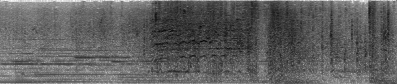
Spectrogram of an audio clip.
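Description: A horse in a barn, startled by a woman walking in carrying a hoe, lets out a loud whinny that trails off, followed by stamping hooves and a clattering commotion as the animal shifts about restlessly.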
